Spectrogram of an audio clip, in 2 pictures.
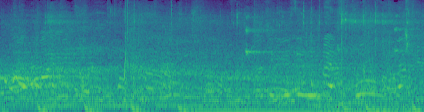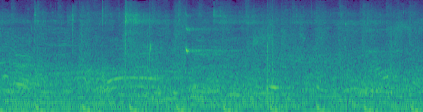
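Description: Table tennis rally: the ball clicking sharply off the bats and the table, with shoes squeaking on the sports-hall floor as the players move.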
